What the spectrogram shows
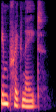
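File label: "impregnate", British English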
